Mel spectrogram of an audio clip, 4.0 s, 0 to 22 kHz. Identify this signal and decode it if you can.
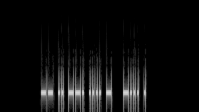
Morse code, heard as a keyed tone, about 34 wpm, 700 Hz. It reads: MIGHT BE
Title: Sets of 2 Words 35wpm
